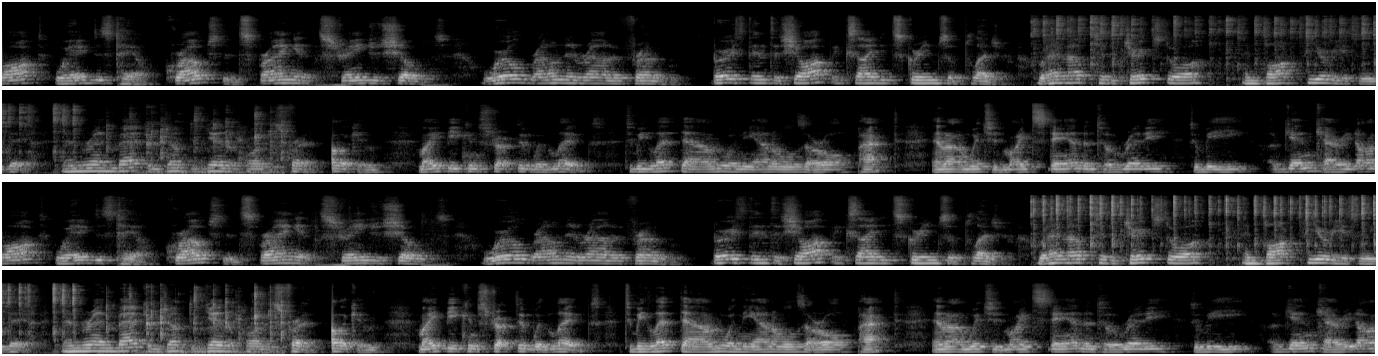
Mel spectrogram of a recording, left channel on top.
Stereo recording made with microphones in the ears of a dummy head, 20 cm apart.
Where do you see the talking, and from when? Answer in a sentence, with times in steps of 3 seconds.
You can hear the talking on the left from 0 s, in the centre from 9 s, on the right from 12 s, in the centre from 21 s and on the left from 24 s.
